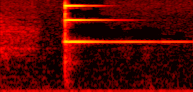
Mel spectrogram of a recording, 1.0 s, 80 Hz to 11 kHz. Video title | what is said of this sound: My Best Week Of The Year! $2400+ In Sales! Reseller Ship With Me What Sold On Postmark Huge Profits | one way that you can tell the difference between crystal and glass is the way it sounds when you tap it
